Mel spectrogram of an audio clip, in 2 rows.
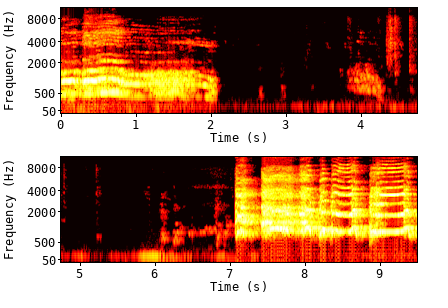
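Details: Pelung chicken, a kept rooster, recorded 17 May 2024: a long two-second harmonic crow, several seconds of near-silence with faint small sounds, then a loud crow chopped into rapid stuttering laughing pulses.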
